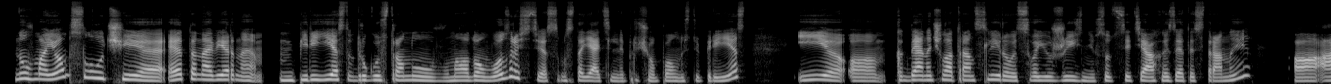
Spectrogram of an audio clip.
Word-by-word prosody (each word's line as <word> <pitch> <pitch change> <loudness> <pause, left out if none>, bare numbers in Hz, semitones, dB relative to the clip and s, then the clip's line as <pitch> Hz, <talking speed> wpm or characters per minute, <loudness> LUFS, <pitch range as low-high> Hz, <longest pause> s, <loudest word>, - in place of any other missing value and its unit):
Ну, 265 +2 +2
в 245 - -2
моем 245 - +4
случае, 235 - +3
это, 235 +4 +3
наверно, 220 -4 +2 0.2
м, 190 -1 -1
переезд 215 +2 +2
в 195 - -7
другую 200 +1 -1
страну 195 -3 0
в 165 0 -8
молодом 180 +1 +1
возрасте, 230 - 0
самостоятельный, 170 -3 -2
причем 160 -2 -8
полностью 165 -1 -6
переезд. 175 - -1 0.5
И, 215 +2 +2 0.2
а, 165 -1 -1
когда 195 +2 +2
я - - +5
начала 205 +1 +1
транслировать 200 -2 -1
свою 185 0 -2
жизнь 175 -2 -3
в - - -17
соцсетях 175 0 -1
из 175 -2 -3
этой 175 -1 -2
страны. 180 - -2 0.5
А, 165 +2 +4
190 Hz, 145 wpm, -22 LUFS, 175-215 Hz, 0.5 s, я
